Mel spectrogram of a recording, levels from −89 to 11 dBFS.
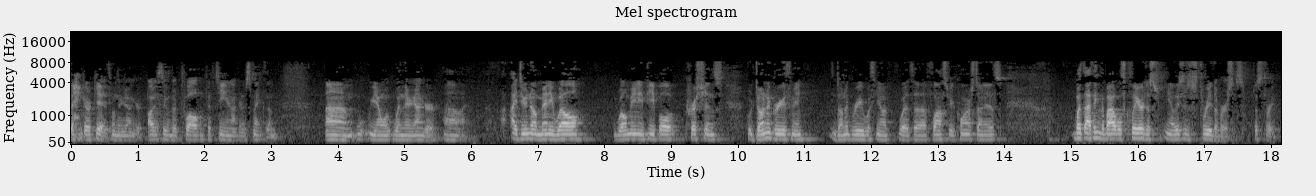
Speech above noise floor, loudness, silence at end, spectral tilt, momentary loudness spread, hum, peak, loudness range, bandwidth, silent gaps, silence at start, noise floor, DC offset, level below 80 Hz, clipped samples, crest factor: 24 dB; -26 LUFS; 0 s; -6 dB/octave; 18 LU; none; -4 dBFS; 7 LU; 8.8 kHz; none; 0 s; -50 dBFS; under 0.1%; -66 dBFS; under 0.1%; 22 dB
